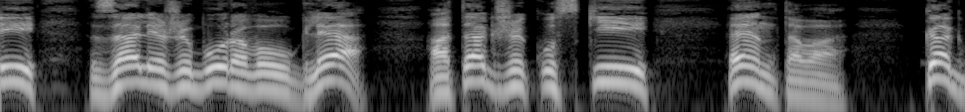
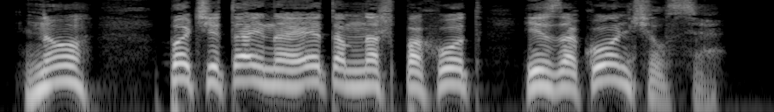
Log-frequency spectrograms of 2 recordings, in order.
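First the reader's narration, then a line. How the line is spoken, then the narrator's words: Regretful sigh. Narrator (Russian): Вздохнул с сожалением Семен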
